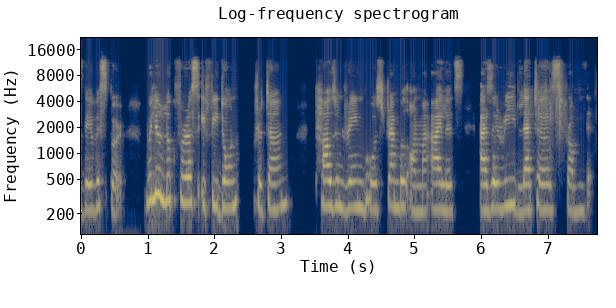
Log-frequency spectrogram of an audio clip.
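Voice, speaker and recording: A woman from Kashmir, reading her poetry aloud in a measured, lyrical way on a panel discussion held over a video call. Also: a little high. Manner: measured, lyrical recitation with repeated refrains. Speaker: poet and panelist.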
